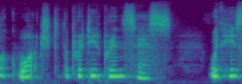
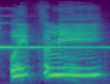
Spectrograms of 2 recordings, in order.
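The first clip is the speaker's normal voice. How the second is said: calling frog; 5 semitones higher, 3 dB louder than usual. A narrator's reading. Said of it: "cried the frog".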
